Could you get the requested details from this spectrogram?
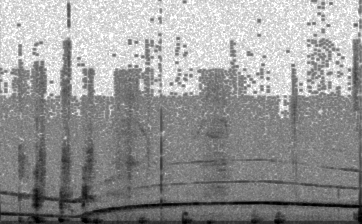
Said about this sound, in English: The ambulance is rushing to get the pig out of the well.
